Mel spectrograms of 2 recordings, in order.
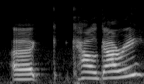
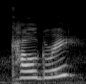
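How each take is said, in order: First: Calgary said high and questioning, as KAL-gar-ee with a rising tune. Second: Calgary clipped and rising, as KAL-guh-ree. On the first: Streamer testing how locals say Calgary, rising tune. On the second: Streamer trying a second way to say Calgary. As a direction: try Calgary again, quicker, with a rising tune. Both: Shown as a demonstration. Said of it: "Isn't it Calgary, how they say that?".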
